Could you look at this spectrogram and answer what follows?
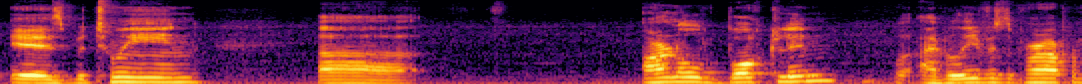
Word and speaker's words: Böcklin: if I had to pick between them, the two I would pick, first I should say, is between Arnold Böcklin, I believe is the proper pronunciation.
